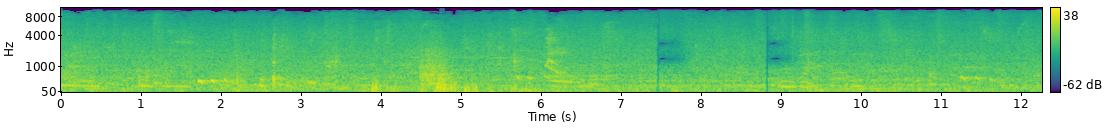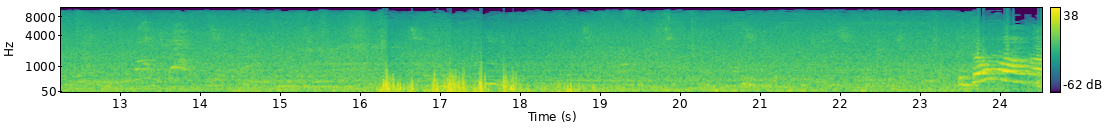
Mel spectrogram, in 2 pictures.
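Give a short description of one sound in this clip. Several men talk nearby, with voices murmuring.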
